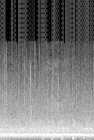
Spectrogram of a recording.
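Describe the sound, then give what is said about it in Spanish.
An applause sound effect: a steady wash of applause from a crowd, dense and even throughout, with faint cheering mixed in and no talking over it. “Le damos ese aplauso a toda la gente que son espontáneas y que a la misma vez planifican.”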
